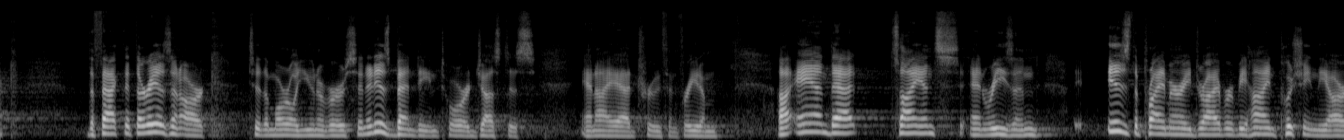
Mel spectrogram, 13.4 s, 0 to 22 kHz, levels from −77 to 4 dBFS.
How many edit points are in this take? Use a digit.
1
